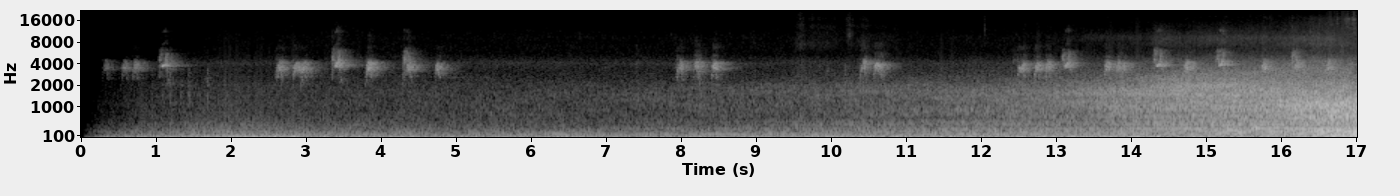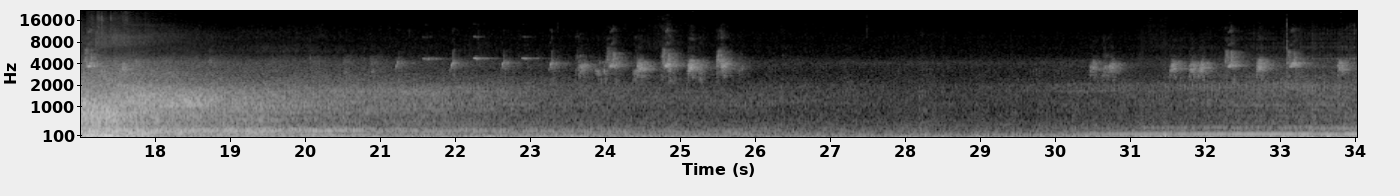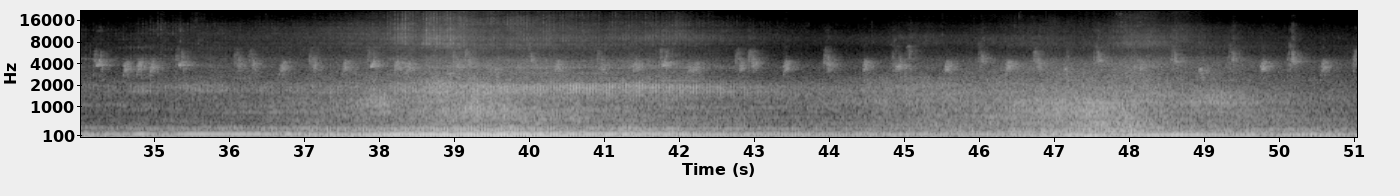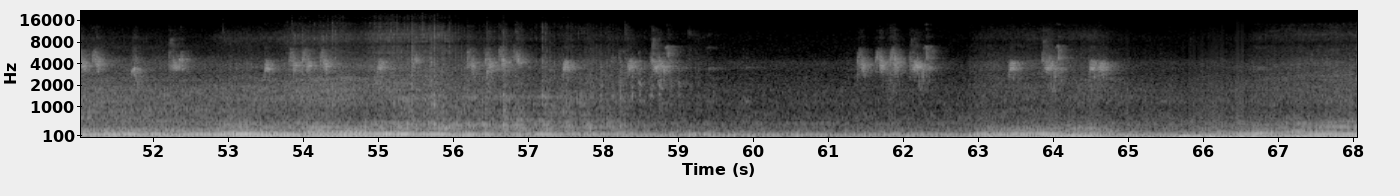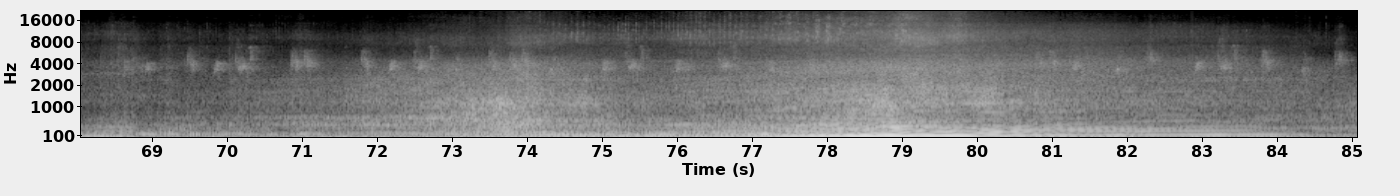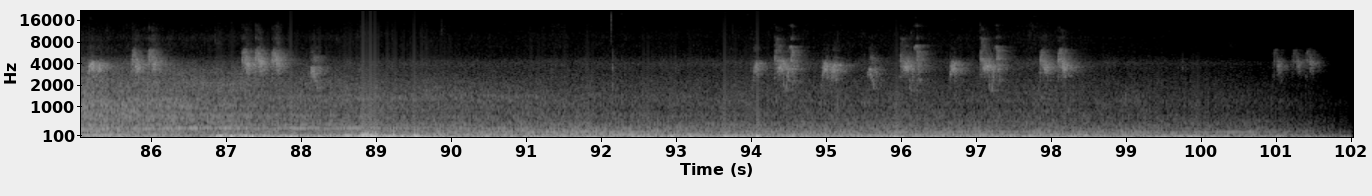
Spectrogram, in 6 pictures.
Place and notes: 旭海路62號, Pingtung County - Bird and Traffic sound
In front of the small temple, birds sound, Traffic sound
Pingtung County, Taiwan, 2 April, 12:16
